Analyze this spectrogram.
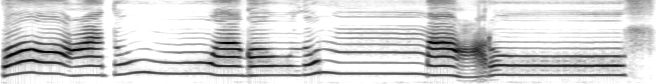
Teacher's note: Ta'atun wa. Tun bertemu dengan huruf wawu, maka tanwin dileburkan, langsung masuk huruf wawu, kemudian ditekan, ditahan 2 harokat dan didengungkan. · lun bertemu dengan huruf mim yang bertasydid, maka tanwin dileburkan, langsung masuk huruf mim, kemudian ditekan, ditahan 2 harokat dan didengungkan.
